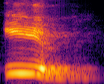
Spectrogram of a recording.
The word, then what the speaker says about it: El: the chief god was El, E-L, let me spell it here, E-L, El, it's L, but I say E-L because I don't want it to sound like the letter L, and that originally they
